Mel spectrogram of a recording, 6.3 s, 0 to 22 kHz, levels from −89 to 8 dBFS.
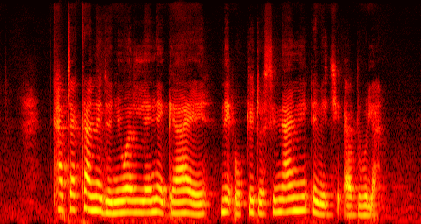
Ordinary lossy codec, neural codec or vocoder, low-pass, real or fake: none; codec, 44.1 kHz, 2.6 kbps, DAC; none; fake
